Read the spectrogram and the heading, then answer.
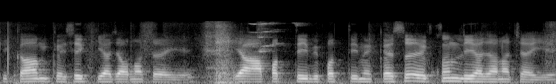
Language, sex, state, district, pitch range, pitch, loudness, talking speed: Hindi, male, Bihar, Katihar, 120-135 Hz, 130 Hz, -16 LUFS, 160 wpm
